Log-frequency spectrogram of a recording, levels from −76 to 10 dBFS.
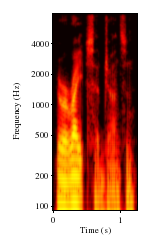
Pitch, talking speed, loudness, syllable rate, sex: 85 Hz, 235 wpm, -19 LUFS, 6.0 syllables/s, male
